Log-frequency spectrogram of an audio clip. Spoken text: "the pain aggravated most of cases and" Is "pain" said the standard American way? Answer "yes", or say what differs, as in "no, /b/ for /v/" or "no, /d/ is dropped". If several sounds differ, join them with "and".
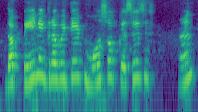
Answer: yes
